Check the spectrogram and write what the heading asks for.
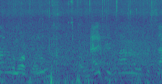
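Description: Soldiers' voices talking in the background, with a few dull knocks in between.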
